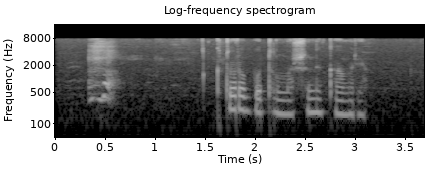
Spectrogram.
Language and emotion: Russian, neutral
